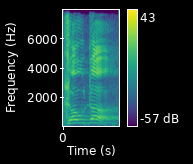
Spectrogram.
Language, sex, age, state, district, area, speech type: Maithili, male, 60+, Bihar, Supaul, rural, read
